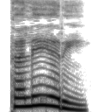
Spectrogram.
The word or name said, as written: ತಲೆಯರಿ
